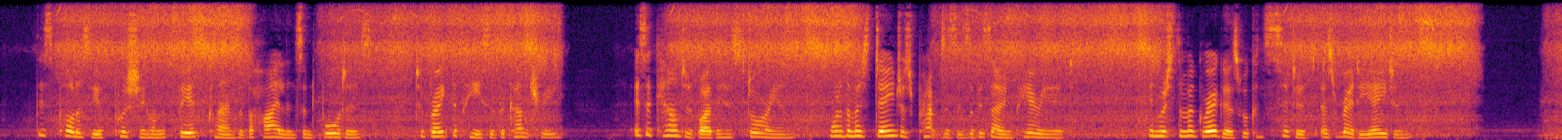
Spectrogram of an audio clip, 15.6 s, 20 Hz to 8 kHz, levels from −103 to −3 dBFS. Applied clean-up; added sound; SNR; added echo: none; Breathing; 6 dB; none.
